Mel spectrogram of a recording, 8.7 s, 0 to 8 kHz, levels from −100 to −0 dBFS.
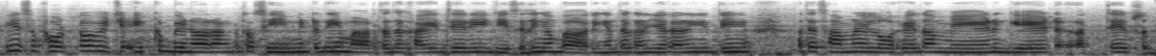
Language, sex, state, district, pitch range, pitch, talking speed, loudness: Punjabi, male, Punjab, Fazilka, 210-235 Hz, 225 Hz, 185 wpm, -13 LUFS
